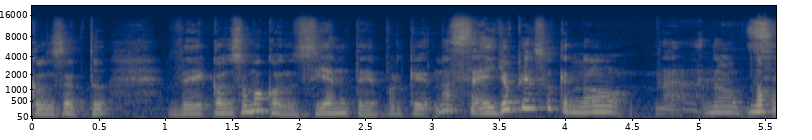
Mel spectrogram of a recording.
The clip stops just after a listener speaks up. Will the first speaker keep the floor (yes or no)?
yes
